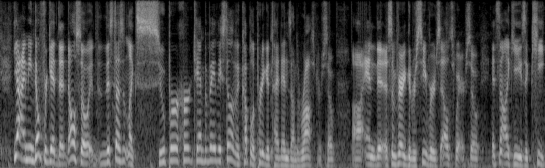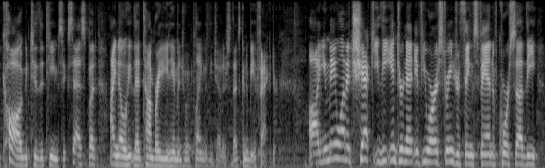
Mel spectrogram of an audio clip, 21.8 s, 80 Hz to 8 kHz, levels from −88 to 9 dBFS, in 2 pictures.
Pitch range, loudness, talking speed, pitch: 135-205 Hz, -21 LUFS, 240 wpm, 155 Hz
